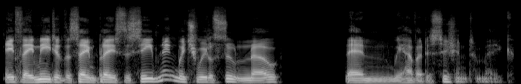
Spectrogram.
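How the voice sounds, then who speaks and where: Audiobook detective, read by a man: seasoned, composed, low voice, matter-of-fact, close dry sound. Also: expressive, normal speed, pushed and bright, no echo. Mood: measured, serious. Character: composed, seasoned male police detective chief. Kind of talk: audiobook character voice.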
